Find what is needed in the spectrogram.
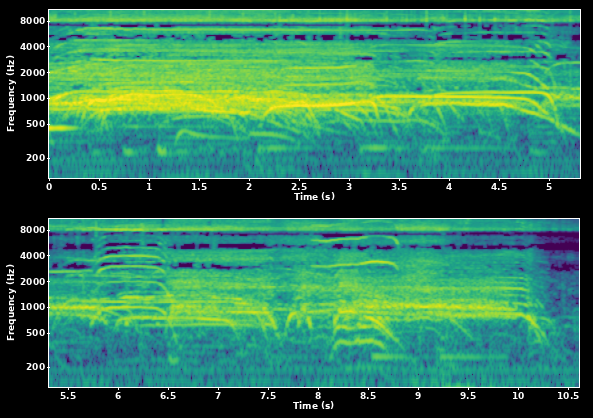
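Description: Crowd cheering, whooping and yelling at the end of a song, many voices at once, loudest at first and gradually dying down over the last several seconds.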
